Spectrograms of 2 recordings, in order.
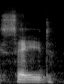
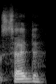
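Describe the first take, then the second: First: It is pronounced the way Japanese teachers say it. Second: It is pronounced the way native speakers say it. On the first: The speaker calls it wrong. "they say said" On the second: The speaker calls it right. "instead of saying said"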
